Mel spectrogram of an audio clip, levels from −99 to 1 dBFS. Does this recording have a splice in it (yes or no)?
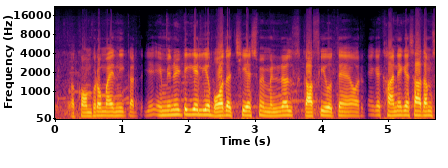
yes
